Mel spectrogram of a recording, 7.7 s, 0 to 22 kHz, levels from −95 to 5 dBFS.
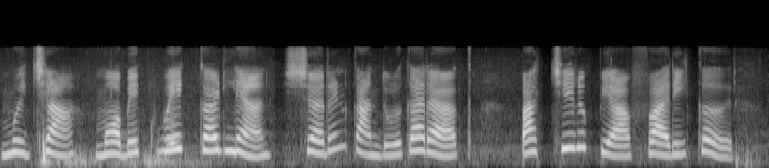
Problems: constant background noise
